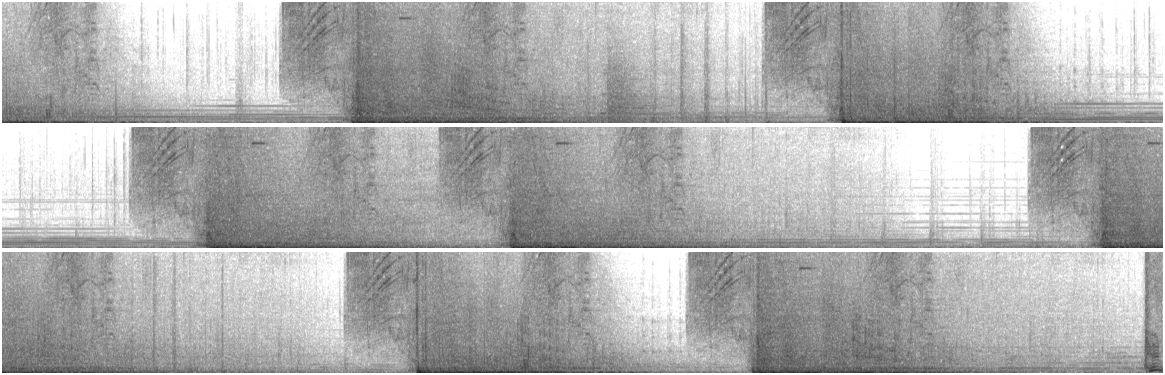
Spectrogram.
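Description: Bombarda spell explosions in the Hogwarts Legacy video game: a series of loud booming blasts with shattering crashes, roughly seven bursts in about twenty seconds, each rising sharply and then rumbling away.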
